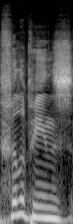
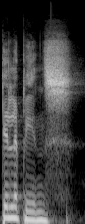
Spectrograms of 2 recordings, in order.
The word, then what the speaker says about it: Philippines: I mean, Philippines is fine, but Filipinos would be like Philippines. They wouldn't even pronounce the F.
